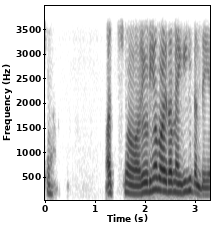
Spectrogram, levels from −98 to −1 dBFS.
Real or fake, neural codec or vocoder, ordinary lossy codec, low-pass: fake; autoencoder, 48 kHz, 128 numbers a frame, DAC-VAE, trained on Japanese speech; none; 3.6 kHz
